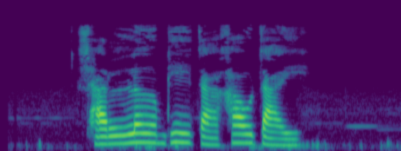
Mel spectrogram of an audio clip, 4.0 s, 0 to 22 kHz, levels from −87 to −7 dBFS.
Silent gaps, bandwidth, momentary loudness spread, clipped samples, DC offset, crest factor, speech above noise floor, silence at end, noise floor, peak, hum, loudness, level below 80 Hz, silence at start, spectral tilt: none; 11.5 kHz; 11 LU; under 0.1%; under 0.1%; 20 dB; 35 dB; 1 s; -61 dBFS; -8 dBFS; none; -26 LUFS; -66 dBFS; 0.8 s; -5.5 dB/octave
